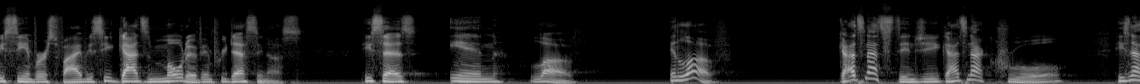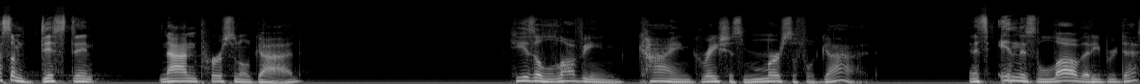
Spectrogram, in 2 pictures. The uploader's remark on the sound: Delivered Sunday, April 19, 2020 at Woodridge Community Church (New Berlin, WI).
